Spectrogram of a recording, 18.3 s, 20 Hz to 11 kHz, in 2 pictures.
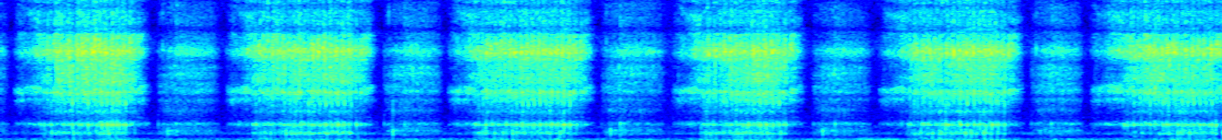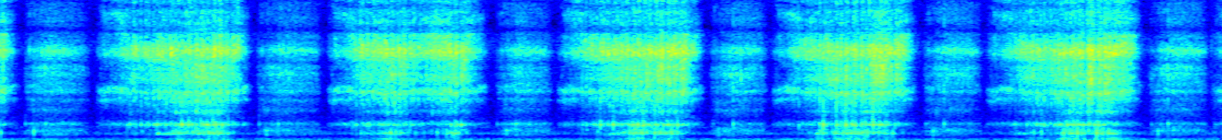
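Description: Regular rough, rattling breathing noise during sleep, about 18 breaths a minute with snoring on each breath; snoring.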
